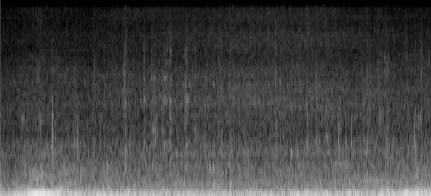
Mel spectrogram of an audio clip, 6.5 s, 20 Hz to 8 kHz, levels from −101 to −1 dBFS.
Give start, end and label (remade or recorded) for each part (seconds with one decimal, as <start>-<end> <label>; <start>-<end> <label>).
0.0-6.5 recorded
